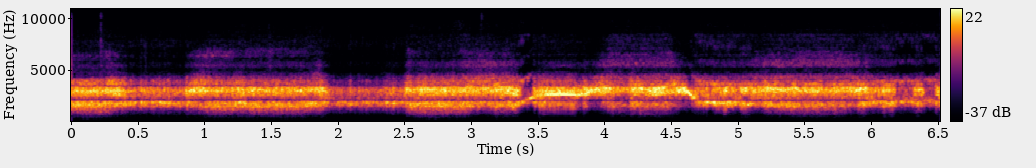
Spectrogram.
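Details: 1965 Westinghouse H-908PN9GP nine-transistor AM/FM radio before repair: hissy AM with a thin, high whistle squealing over static as the dial moves, while FM is fine. Caused by a leaky 0.5 µF electrolytic capacitor, replaced with a 0.47 µF.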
